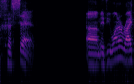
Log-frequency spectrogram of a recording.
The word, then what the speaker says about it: chesed: a word tonight called hased if you want to write that down it is c-h-e-s-e-d and you have to say it like you have something caught in your throat it kind of looks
